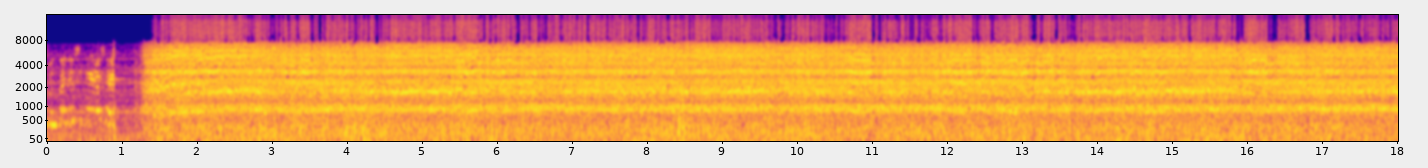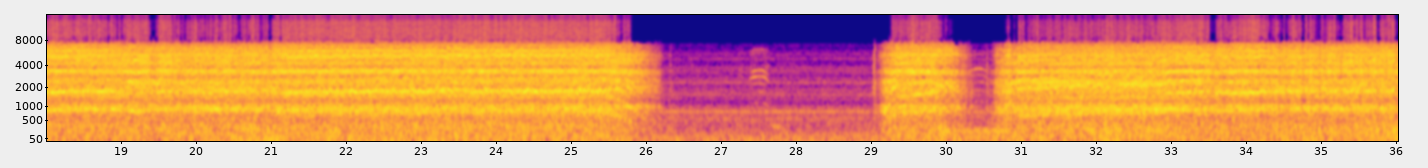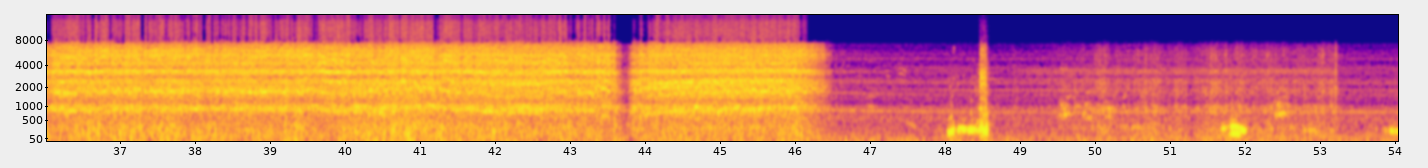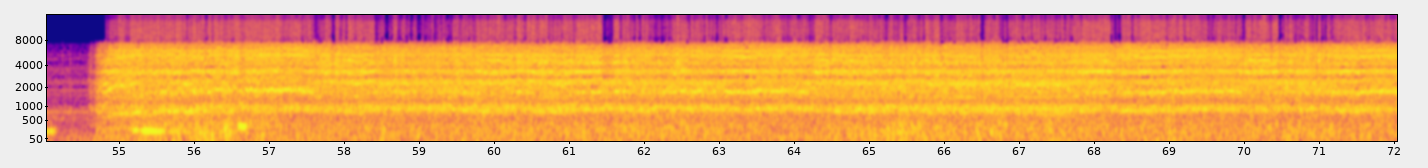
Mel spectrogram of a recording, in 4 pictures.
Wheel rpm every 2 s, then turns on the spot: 30, 210, 230, 230, 230, 230, 220, 230, 230, 230, 230, 210, 180, 10, 60, 110, 210, 230, 230, 230, 240, 190, 180, 40, 0, 20, 20, 90, 220, 220, 220, 230, 220, 210, 220, 230.
50-54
